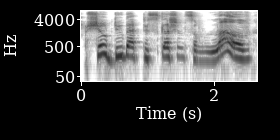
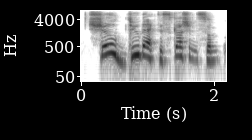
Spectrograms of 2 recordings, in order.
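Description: First: Said in the usual way. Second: Interrupted by a hiccup. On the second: Real, not acted. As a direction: speak through hiccups. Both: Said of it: "I'm hiccuping".

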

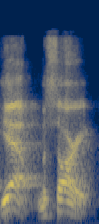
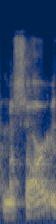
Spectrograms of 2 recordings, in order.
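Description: First: "Masari" stated with a falling close; higher "Yeah", then "Masari" falling in confirmation; confirming. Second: Rising, softer question on "Masari"; quietly checking the name "Masari"; questioning echo. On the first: Others confirm the name. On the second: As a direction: ask "Masari" back, voice lifting at the end. Echoes a name in surprise. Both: Retold or imitated.

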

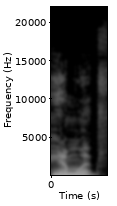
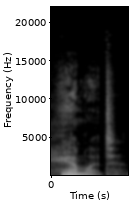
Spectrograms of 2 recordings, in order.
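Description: First: Rising, doubtful Hamlet?; puzzled question. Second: Said in the usual way. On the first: Real, not acted. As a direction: ask Hamlet? in disbelief. Reacting to odd name.

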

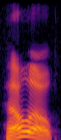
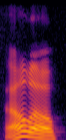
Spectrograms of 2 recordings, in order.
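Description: First: Hillbilly hello. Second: Country drawl. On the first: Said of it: "Total hillbilly". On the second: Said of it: "in a country voice". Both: Retold or imitated.

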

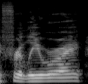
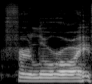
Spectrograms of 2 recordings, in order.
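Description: First: "Leroy" said LEE-roy, first syllable stressed; "Leroy" with a long EE, weight on LEE; Tennessee pronunciation of Leroy. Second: "Leroy" said LOR-oy, open first vowel, stress on ROY; "Leroy" as LAW-roy with a rising end; film's pronunciation of Leroy. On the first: Podcaster correcting to the home pronunciation, "Leroy" as LEE-roy. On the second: Podcaster showing how the film says the name, "Leroy" as LOR-oy. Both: Shown as a demonstration. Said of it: "they call him Leroy instead of Leroy".

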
